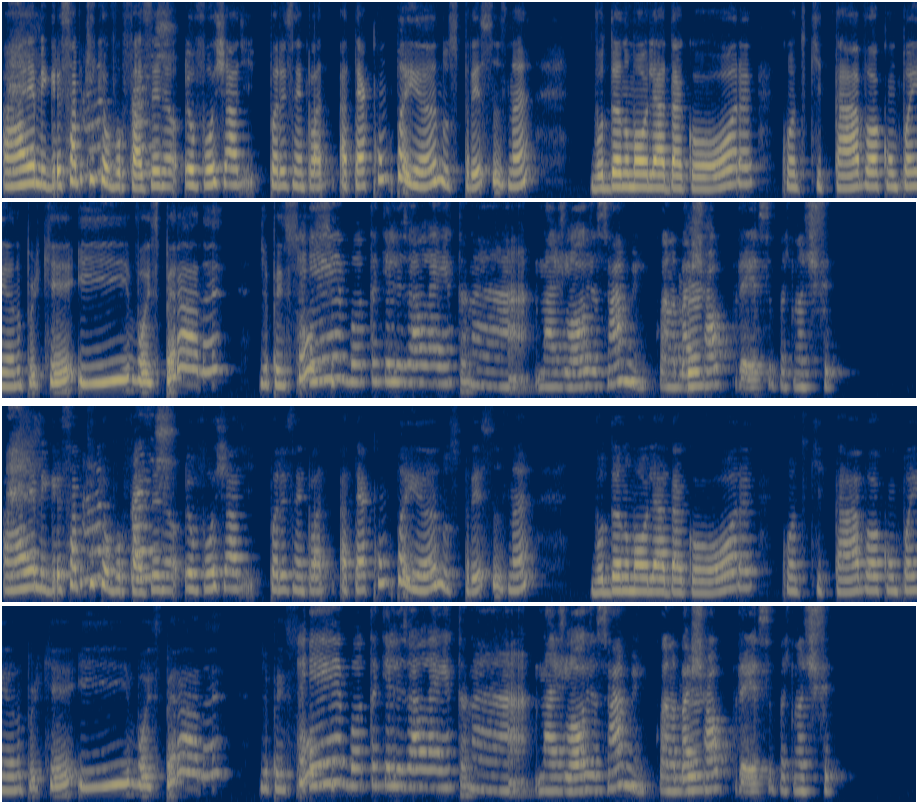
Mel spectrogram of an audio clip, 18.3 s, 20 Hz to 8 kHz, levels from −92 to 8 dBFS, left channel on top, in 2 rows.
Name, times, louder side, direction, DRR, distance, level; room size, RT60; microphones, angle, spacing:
voice 1, 0.0-5.3 5.9-7.5 7.8-8.0 8.3-11.3 11.7-12.3 16.0-16.3, left 6 dB, 65° left, 0.5 m, -29 dB
voice 2, 0.8-1.7 12.1-17.5, right 1 dB, 15° right, 1.1 m, -37 dB
5.8 x 3.3 x 5.2 m
head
